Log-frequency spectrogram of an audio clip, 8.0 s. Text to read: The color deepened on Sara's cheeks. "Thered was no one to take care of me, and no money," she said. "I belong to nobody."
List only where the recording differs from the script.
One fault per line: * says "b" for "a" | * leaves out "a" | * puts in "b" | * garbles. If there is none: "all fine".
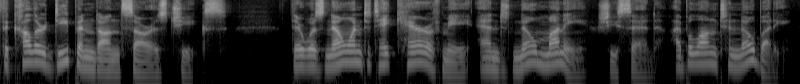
* says "There" for "Thered"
